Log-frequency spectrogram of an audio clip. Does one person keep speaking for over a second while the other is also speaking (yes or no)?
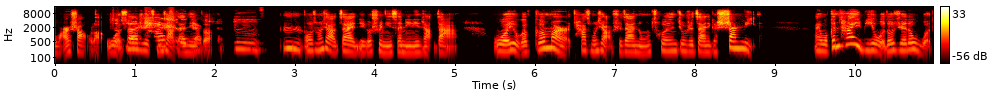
yes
